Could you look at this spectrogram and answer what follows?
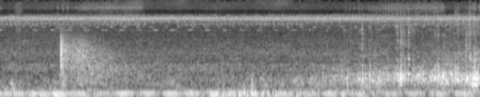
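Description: Outdoor shooting-range ambience with a steady high insect buzz and a low hum. About a second in, a single distant gunshot cracks and echoes away over about a second.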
